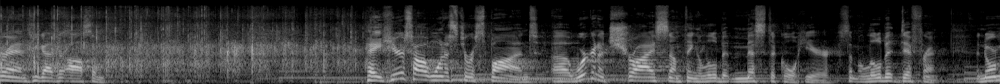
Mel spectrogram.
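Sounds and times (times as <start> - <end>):
crowd applauding: 0.0 - 4.6
speech: 0.1 - 1.3, 3.6 - 9.9.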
